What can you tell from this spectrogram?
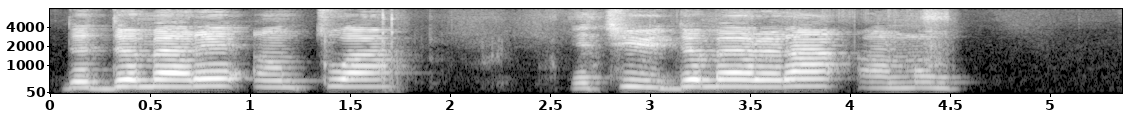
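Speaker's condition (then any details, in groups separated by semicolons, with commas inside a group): No condition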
